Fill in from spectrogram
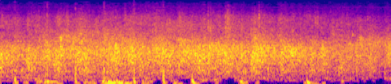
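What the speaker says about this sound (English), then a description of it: "And big applause for those who survived." A large conference audience of several hundred gives sustained applause at a water-themed event, with individual claps standing out within a thick, continuous roar of clapping.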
